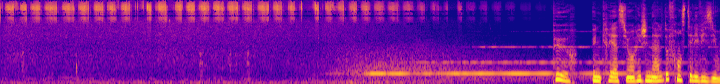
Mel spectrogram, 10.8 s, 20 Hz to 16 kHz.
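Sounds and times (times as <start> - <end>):
lesser water boatman courtship song of high buzzing chirps: 0.0 - 8.2
faint sustained tone: 4.6 - 10.8
speech: 8.3 - 10.8.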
